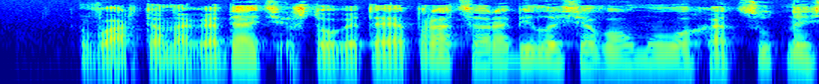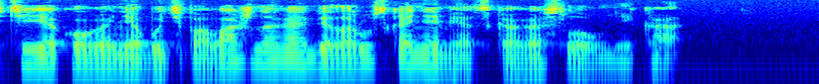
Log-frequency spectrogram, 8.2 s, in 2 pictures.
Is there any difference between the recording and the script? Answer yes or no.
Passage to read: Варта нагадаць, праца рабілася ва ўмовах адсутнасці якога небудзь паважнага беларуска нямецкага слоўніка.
yes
